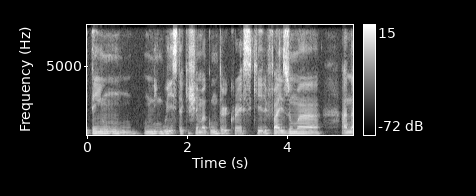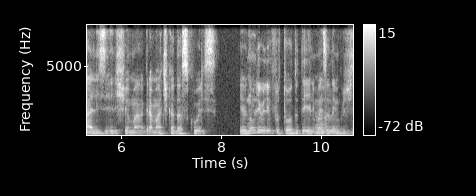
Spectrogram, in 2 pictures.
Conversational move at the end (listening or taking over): listening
